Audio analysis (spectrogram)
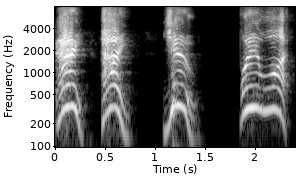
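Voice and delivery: loud, very high mock shout; demonstrated yelling. Shown as a demonstration. Bartender demanding customer's order, loud high mock yell. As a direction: yell for someone's attention, exaggerated. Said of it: "Not yelling, so not like".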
